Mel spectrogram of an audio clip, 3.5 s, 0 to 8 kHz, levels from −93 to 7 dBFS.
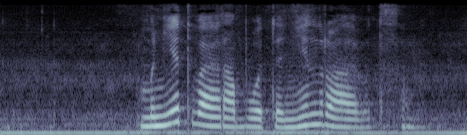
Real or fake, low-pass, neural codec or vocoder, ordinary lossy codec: fake; 7.2 kHz; codec, 16 kHz, 4 kbps, X-Codec, WavLM features, trained on Multilingual LibriSpeech; none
